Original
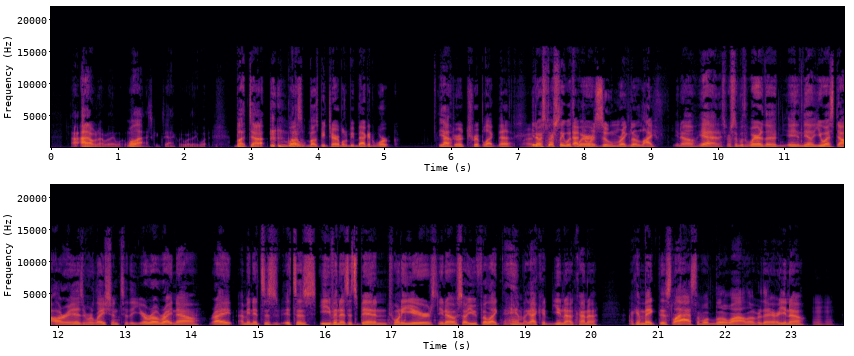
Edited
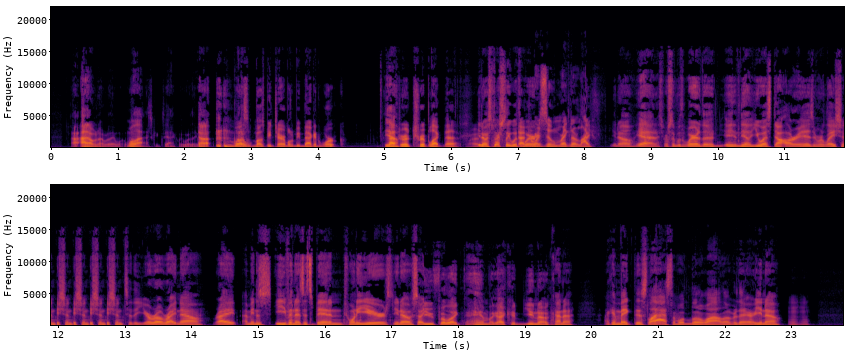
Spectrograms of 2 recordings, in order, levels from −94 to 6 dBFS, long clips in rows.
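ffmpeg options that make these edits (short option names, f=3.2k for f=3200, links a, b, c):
-filter_complex "[0:a]asplit=13[a][b][c][d][e][f][g][h][i][j][k][l][m];[a]atrim=end=2.212[n];[b]atrim=start=3.018:end=4.992[o];[c]atrim=start=4.988:end=6.602,asetpts=PTS-STARTPTS,volume=5.5dB[p];[d]atrim=start=6.598:end=8.064[q];[e]atrim=start=8.06:end=8.96,asetpts=PTS-STARTPTS,asetrate=51597,aresample=44100,atrim=end_sample=33923,asetpts=PTS-STARTPTS[r];[f]atrim=start=8.956:end=12.922[s];[g]atrim=start=12.668:end=12.922[t];[h]atrim=start=12.668:end=12.922[u];[i]atrim=start=12.668:end=12.922[v];[j]atrim=start=12.668:end=14.912[w];[k]atrim=start=15.638:end=18.154[x];[l]atrim=start=18.15:end=19.76,asetpts=PTS-STARTPTS,asetrate=37044,aresample=44100[y];[m]atrim=start=19.756[z];[n][o]acrossfade=d=0.004:c1=hsin:c2=hsin[aa];[aa][p]acrossfade=d=0.004:c1=hsin:c2=hsin[ab];[ab][q]acrossfade=d=0.004:c1=hsin:c2=hsin[ac];[ac][r]acrossfade=d=0.004:c1=hsin:c2=hsin[ad];[ad][s]acrossfade=d=0.004:c1=hsin:c2=hsin[ae];[ae][t]acrossfade=d=0.004:c1=hsin:c2=hsin[af];[af][u]acrossfade=d=0.004:c1=hsin:c2=hsin[ag];[ag][v]acrossfade=d=0.004:c1=hsin:c2=hsin[ah];[ah][w]acrossfade=d=0.004:c1=hsin:c2=hsin[ai];[ai][x]acrossfade=d=0.004:c1=hsin:c2=hsin[aj];[aj][y]acrossfade=d=0.004:c1=hsin:c2=hsin[ak];[ak][z]acrossfade=d=0.004:c1=hsin:c2=hsin"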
